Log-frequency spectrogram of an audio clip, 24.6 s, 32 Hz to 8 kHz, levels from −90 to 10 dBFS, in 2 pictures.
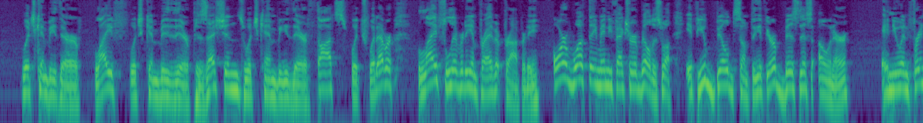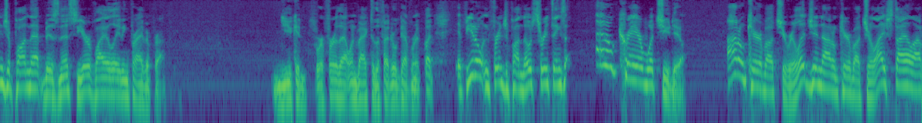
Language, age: English, 40-59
